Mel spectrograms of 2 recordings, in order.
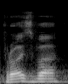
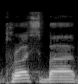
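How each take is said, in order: First: The consonant before b is a voiced z. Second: The consonant before b is a voiceless s.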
